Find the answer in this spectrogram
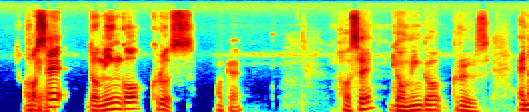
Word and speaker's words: Cruz: Yeah, it's not a Z. It's the Cruz is an S sound in Spanish, and the Jose that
